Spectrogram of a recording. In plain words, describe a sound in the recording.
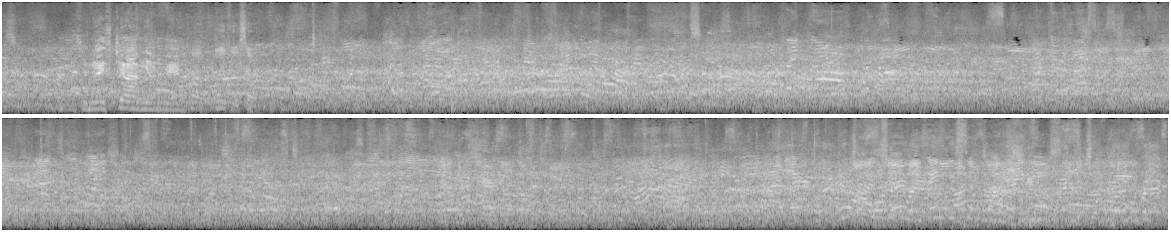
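Women laugh and exclaim excitedly close by.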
